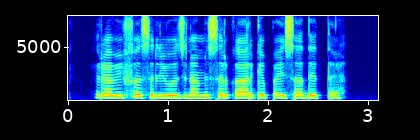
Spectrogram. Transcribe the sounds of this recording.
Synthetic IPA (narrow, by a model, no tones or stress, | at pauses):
ɾəʋipʰəsəljoːd͡ʒnamẽsəɾkaːɾkepɛːsad̪eːt̪aɦɛː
